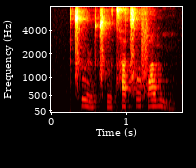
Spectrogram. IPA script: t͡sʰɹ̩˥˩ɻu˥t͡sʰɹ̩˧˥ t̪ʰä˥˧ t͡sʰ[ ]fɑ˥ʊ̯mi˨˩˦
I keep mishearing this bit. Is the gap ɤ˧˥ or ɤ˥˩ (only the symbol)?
ɤ˥˩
